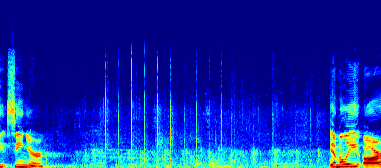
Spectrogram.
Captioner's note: audience applauds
